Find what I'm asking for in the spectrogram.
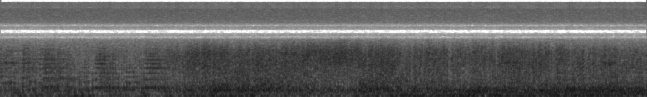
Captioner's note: boulder rumbling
